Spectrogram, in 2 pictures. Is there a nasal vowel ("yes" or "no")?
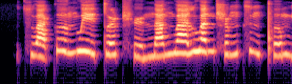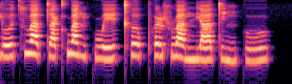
no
